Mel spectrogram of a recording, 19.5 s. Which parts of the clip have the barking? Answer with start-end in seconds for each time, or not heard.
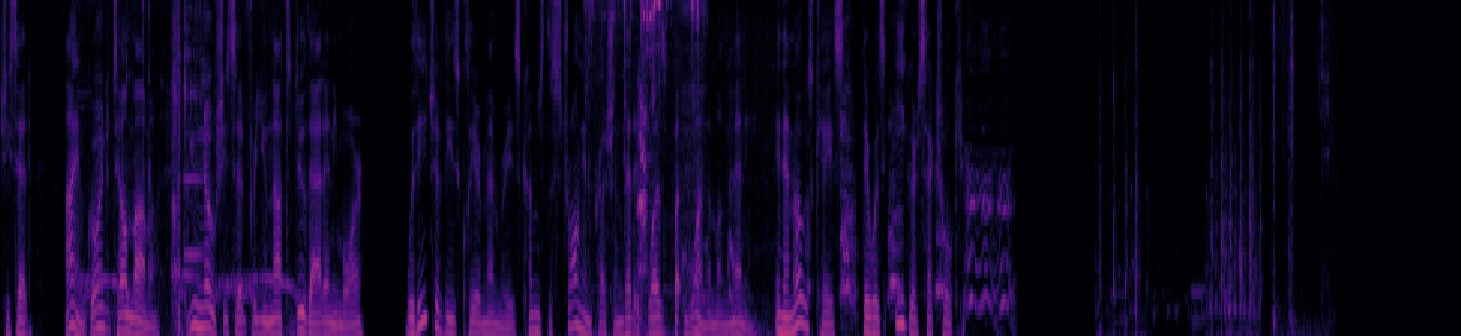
8.4-13.6.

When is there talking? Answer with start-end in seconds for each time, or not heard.
0.0-12.8.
